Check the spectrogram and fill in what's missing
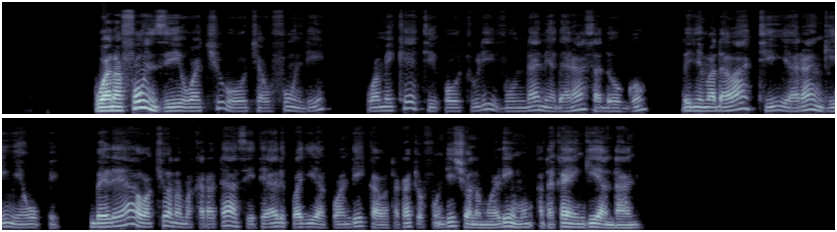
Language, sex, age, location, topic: Swahili, male, 25-35, Dar es Salaam, education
